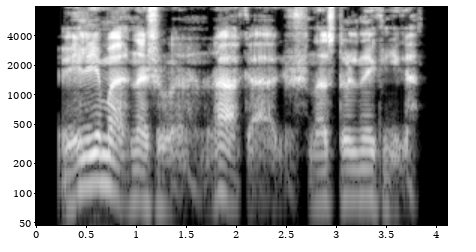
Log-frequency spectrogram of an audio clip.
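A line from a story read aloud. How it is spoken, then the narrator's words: Sighing. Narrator (Russian): он вздохнул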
